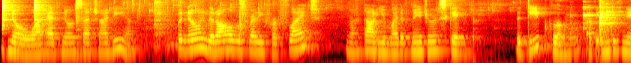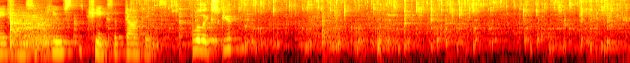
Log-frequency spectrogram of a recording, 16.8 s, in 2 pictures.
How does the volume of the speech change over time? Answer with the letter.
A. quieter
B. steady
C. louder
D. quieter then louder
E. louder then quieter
B.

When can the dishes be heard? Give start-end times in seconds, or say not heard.
0.0-3.2, 7.5-11.9, 12.6-14.6.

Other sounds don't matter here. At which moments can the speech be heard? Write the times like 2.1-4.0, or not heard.
0.0-11.5.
